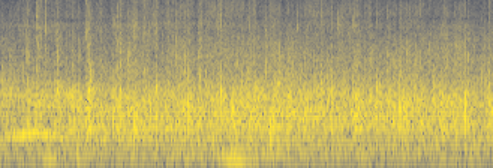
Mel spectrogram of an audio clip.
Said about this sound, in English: I'm not going to make you stand up, but if there's a senior around there, around you, can you look at them and make them feel the love? And can we just like clap for them or something?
